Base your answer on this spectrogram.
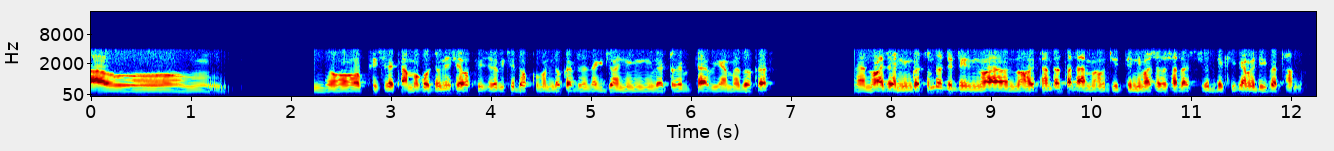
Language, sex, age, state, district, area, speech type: Odia, male, 45-60, Odisha, Bhadrak, rural, conversation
